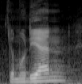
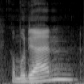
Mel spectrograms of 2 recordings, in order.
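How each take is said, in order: Both takes have the same delivery.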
